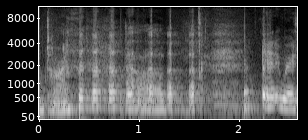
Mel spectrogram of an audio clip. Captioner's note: laughs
